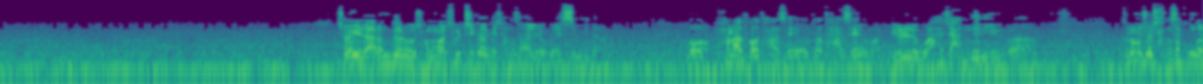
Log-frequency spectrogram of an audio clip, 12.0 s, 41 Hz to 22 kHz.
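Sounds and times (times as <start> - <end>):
car engine hum: 0.0 - 12.0
tyre and road noise: 0.0 - 12.0.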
